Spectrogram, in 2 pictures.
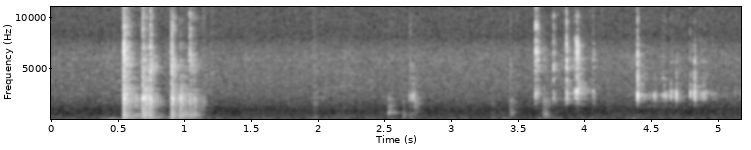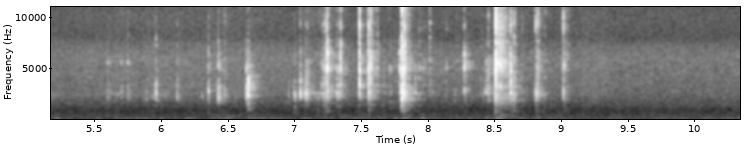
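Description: Small plastic Disney Princess dolls and their rigid snap-on dresses handled on a table: a brief clatter about half a second in, then a run of light plastic clicks and scrapes as a dress is pushed onto a doll.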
